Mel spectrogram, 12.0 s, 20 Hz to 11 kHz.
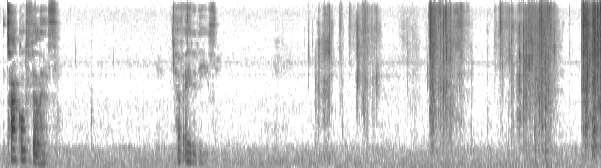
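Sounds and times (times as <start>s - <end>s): plastic food packs crinkling: 6.3s - 7.6s, 8.5s - 12.0s.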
